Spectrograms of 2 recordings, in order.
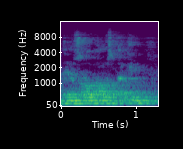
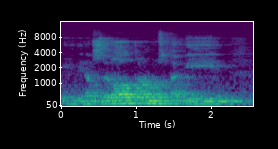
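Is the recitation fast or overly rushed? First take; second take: rushed; fast. First: It is recited so rushed that sounds become unclear. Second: It is recited quickly but every sound stays clear. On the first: The pace is faster than the tongue can manage, so the recitation is defective. The speaker calls it wrong. "tempo kecepatan sehingga nggak sanggup lidahnya" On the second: This is the fastest pace that can still be recited correctly. The speaker calls it right. "ini kesanggupan saya"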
